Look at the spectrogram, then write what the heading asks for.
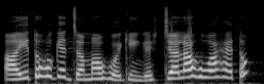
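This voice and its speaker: A woman teaching a spoken English class, explaining patiently and saying example sentences slowly. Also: sits high, expressive, fairly bright tone, no echo. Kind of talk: online class teaching, mixing Hindi and English.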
